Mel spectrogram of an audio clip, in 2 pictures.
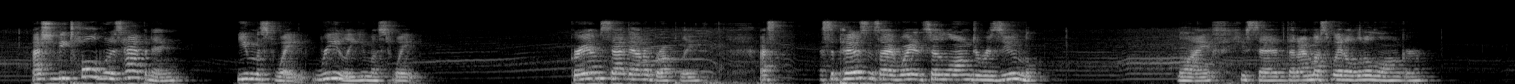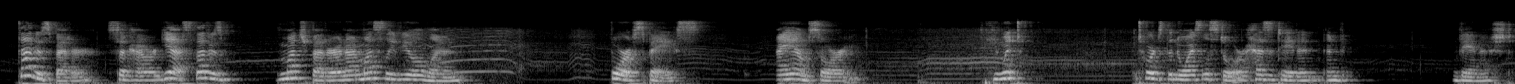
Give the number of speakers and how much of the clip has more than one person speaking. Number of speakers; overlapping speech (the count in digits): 1, no overlap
